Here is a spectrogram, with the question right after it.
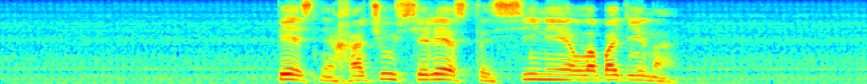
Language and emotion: Russian, positive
